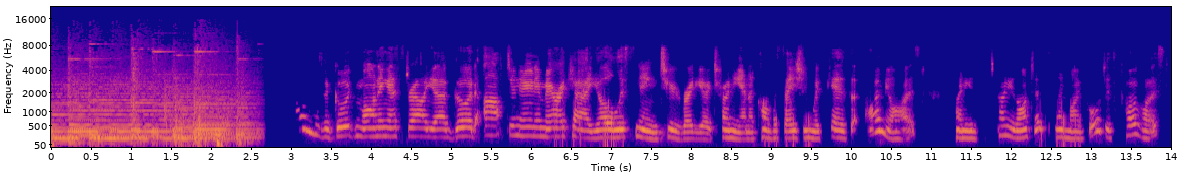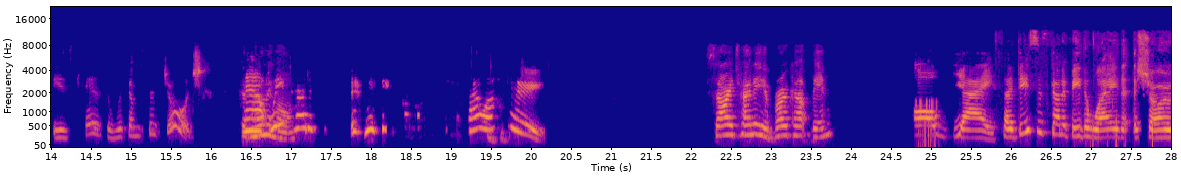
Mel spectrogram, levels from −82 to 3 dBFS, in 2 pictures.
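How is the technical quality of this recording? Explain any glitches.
The recording is marred by repeated DAB burbling. It occurs at 1.40–2.41 s, 6.28–7.27 s, 8.61–9.51 s, 12.37–12.86 s, 24.80–25.09 s and 26.93–27.76 s. Weak reception let bit errors, around one percent at worst, slip past error correction into the MP2 data. Corrupted samples put short blips of noise in individual sub-bands, and corrupted scale factors make sub-bands leap in level for up to a frame. The heavier patches give a bubbling, squelchy chirping over the audio, the lighter ones a few watery blips.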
